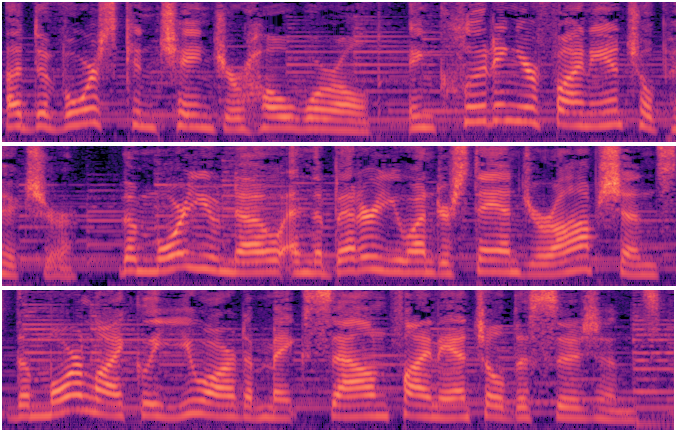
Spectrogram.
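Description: A woman reading radio advertisements in a smooth, polished way. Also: medium pitch, animated, moderate pace, hardly any pauses. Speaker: ad announcer. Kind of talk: scripted radio ad read. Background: music bed.

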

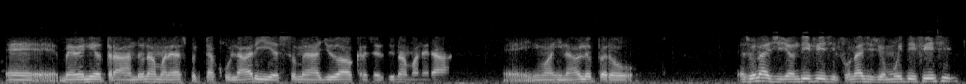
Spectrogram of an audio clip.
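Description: A young man, giving thoughtful radio interview answers with many pauses. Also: medium pitch, flat delivery, dull audio. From Colombia. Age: 20s. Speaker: footballer guest.

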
